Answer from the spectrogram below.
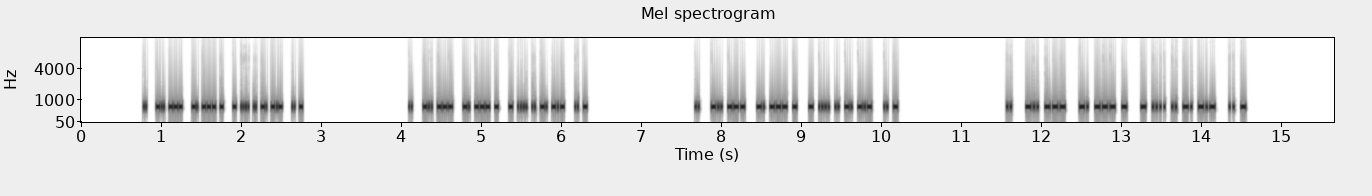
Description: Morse code, heard as a keyed tone, about 63 wpm, 700 Hz. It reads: I DO NOT THINK IT I DO NOT THINK IT I DO NOT THINK IT I DO NOT THINK IT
